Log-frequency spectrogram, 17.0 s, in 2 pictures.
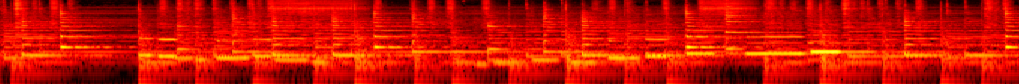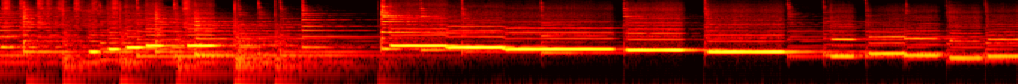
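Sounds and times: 
harp: 0.0s - 16.9s
hurdy-gurdy: 0.0s - 16.9s
drum: 1.2s - 11.2s.

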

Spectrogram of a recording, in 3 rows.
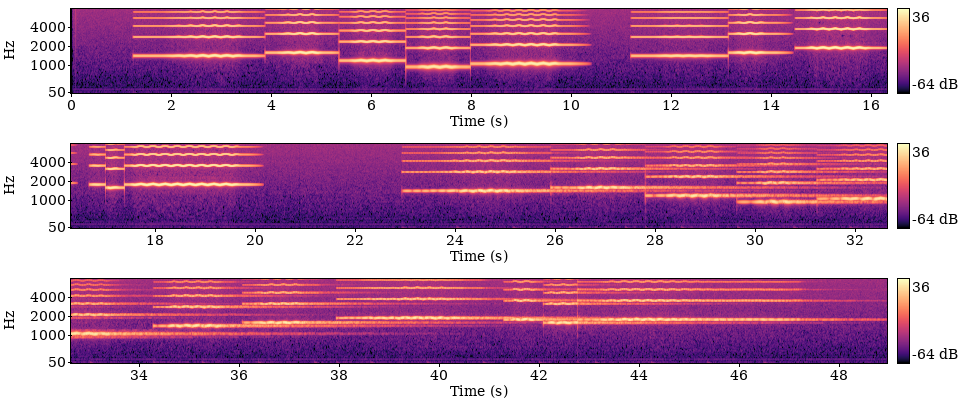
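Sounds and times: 
SY 1 violin with aftertouch dry and wet: 1.2s - 10.4s, 11.2s - 20.1s, 23.0s - 48.9s.

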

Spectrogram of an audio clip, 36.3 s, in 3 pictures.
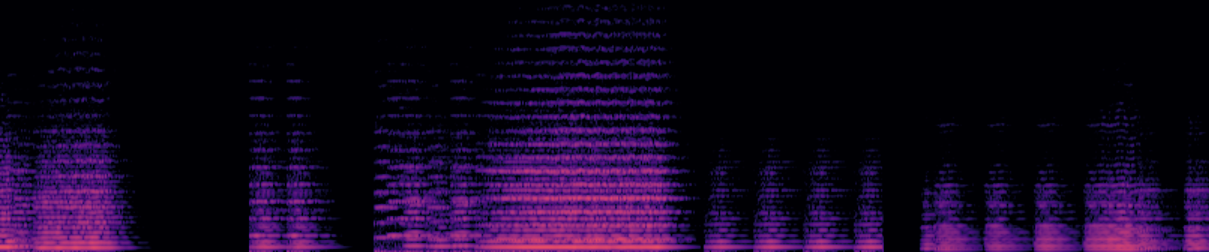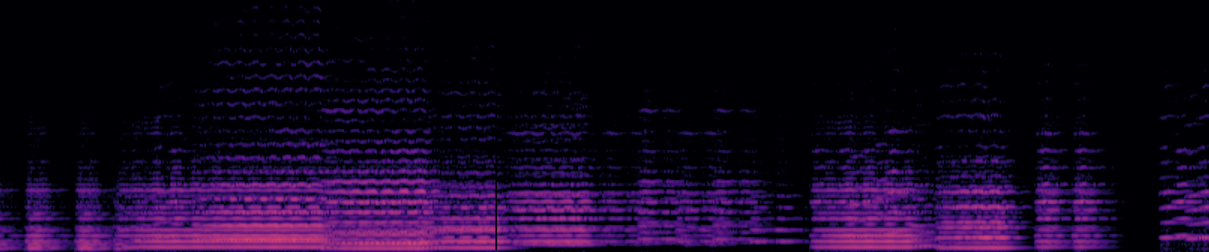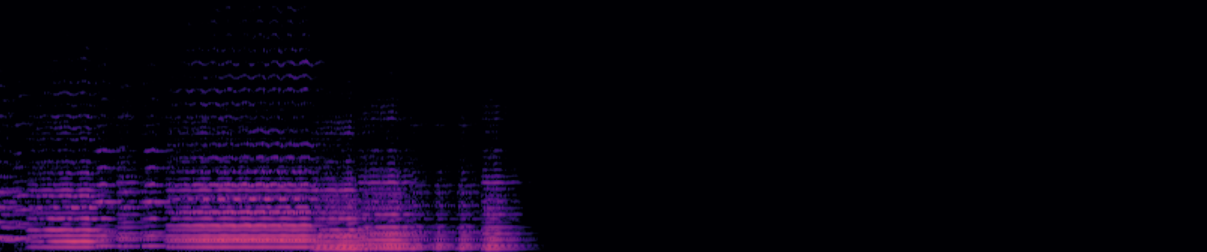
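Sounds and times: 
strings: 0.0s - 1.3s, 2.5s - 29.4s.

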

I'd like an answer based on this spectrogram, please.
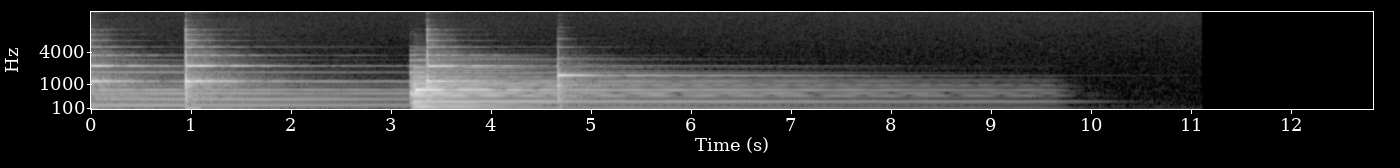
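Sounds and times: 
Roland EA7 stage grand piano: 0.0s - 9.1s.

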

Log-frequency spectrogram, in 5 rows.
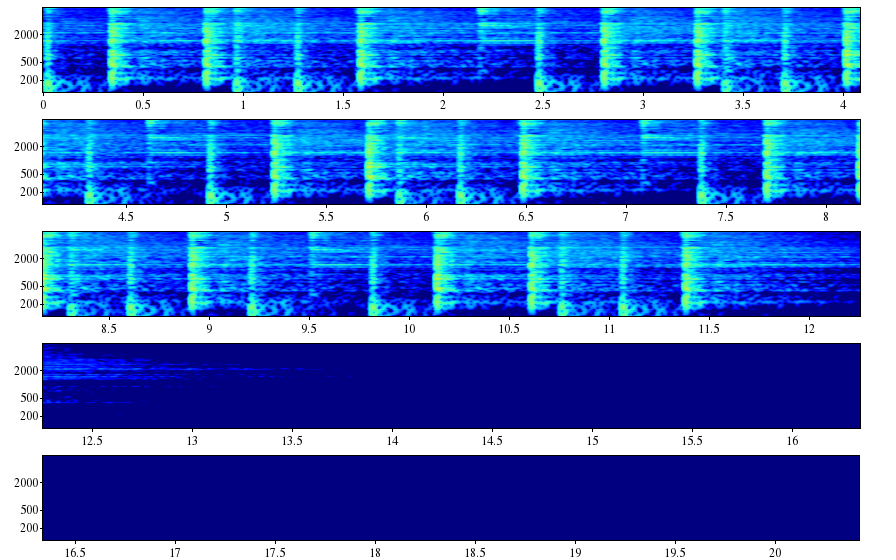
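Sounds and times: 
drum kit through Eventide SP2016 room reverb: 0.0s - 14.3s.

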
